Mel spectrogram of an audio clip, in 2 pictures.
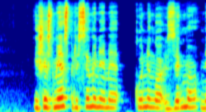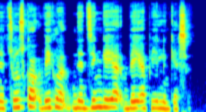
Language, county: Lithuanian, Vilnius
